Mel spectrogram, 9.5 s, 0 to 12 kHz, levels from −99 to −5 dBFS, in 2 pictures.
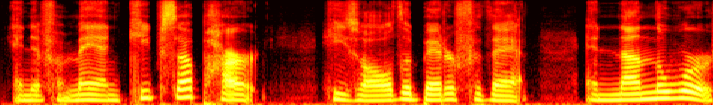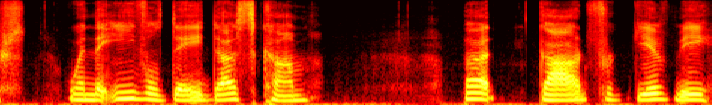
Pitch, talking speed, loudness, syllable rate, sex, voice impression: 180 Hz, 170 wpm, -21 LUFS, 4.4 syllables/s, female, very feminine, slightly young, slightly adult-like, thin, slightly tensed, slightly powerful, slightly dark, very hard, clear, slightly halting, slightly nasal, cute, intellectual, refreshing, sincere, very calm, very friendly, reassuring, very unique, elegant, slightly wild, very sweet, very kind, very modest, light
